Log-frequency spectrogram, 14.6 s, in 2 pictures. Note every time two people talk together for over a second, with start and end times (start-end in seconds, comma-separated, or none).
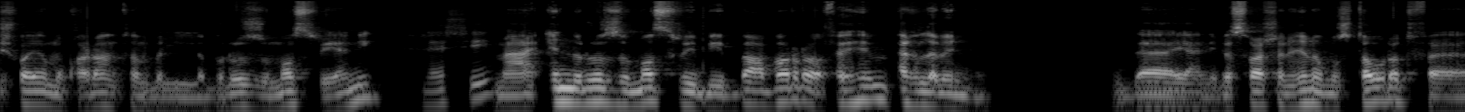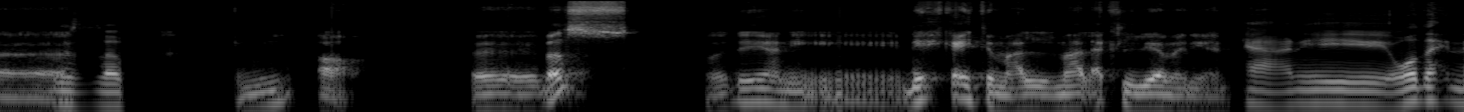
none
